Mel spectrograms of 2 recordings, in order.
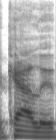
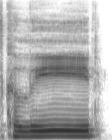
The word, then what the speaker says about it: Khaled: I think we should start with, is his name pronounced Khalid or Khaled? Like I DJ literally Khaled. was going to ask that. I feel like it's Khalid. I think it's Khalid. I feel like it's Khalid too.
